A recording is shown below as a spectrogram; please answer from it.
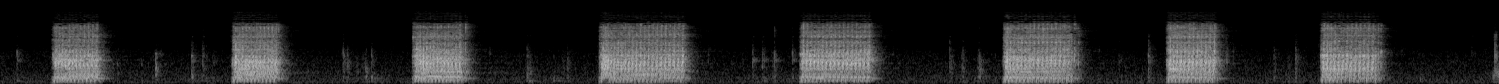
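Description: A power tool torquing nuts on a 1998 Arctic Cat ATV, eight loud bursts of rattling impact roughly every two seconds, with quiet clicks and handling noises in the gaps.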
